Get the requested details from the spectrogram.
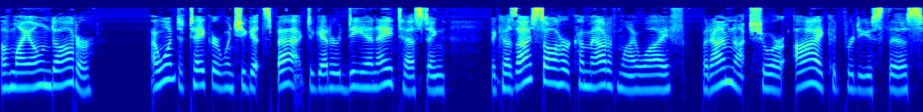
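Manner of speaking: normal talking voice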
